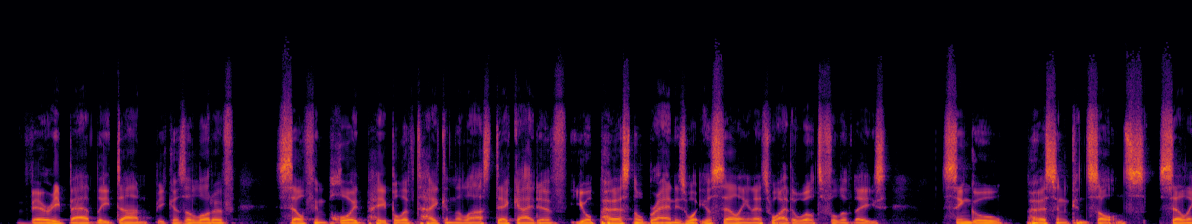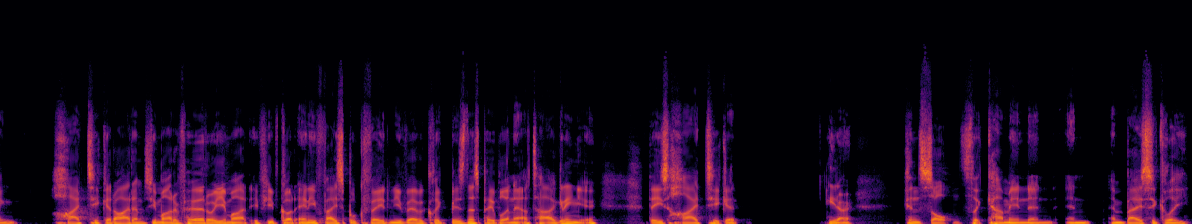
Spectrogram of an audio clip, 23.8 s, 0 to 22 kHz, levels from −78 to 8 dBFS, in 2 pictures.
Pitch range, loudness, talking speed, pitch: 90-110 Hz, -18 LUFS, 185 wpm, 95 Hz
